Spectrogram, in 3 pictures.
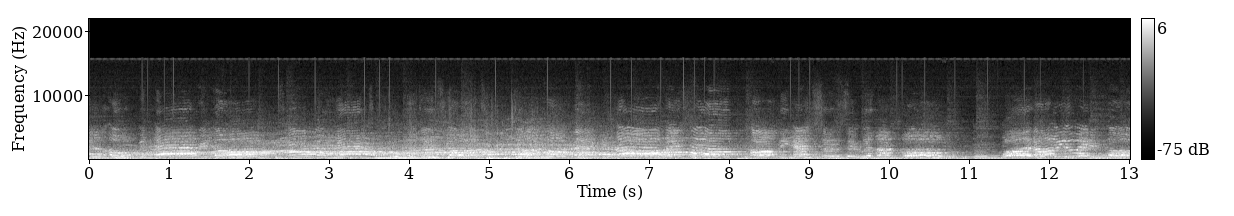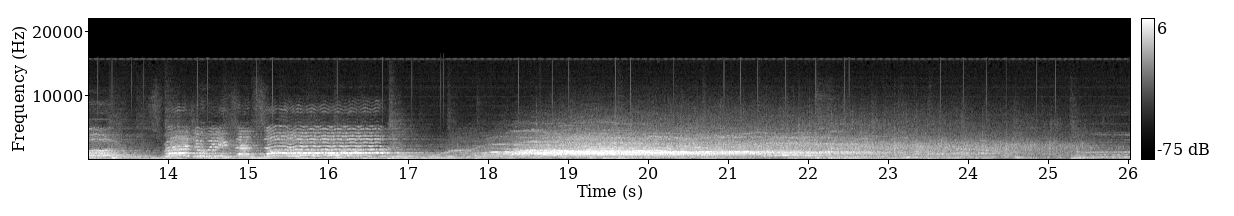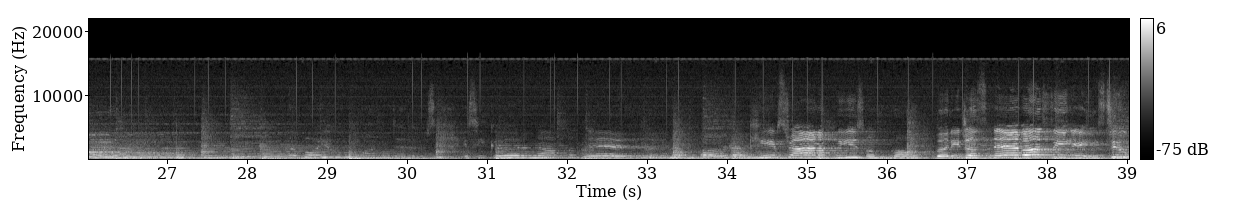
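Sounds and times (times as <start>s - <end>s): audience applause: 0.0s - 26.6s
choir singing with instruments: 0.0s - 29.4s, 32.1s - 35.3s, 36.0s - 39.0s.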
